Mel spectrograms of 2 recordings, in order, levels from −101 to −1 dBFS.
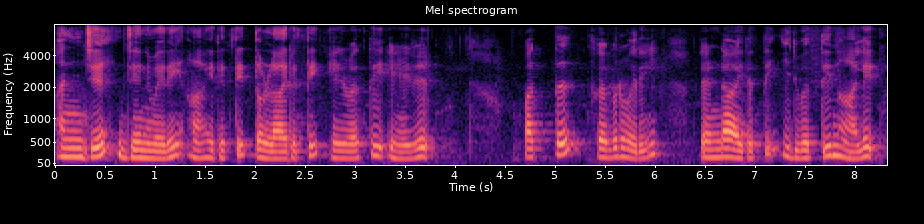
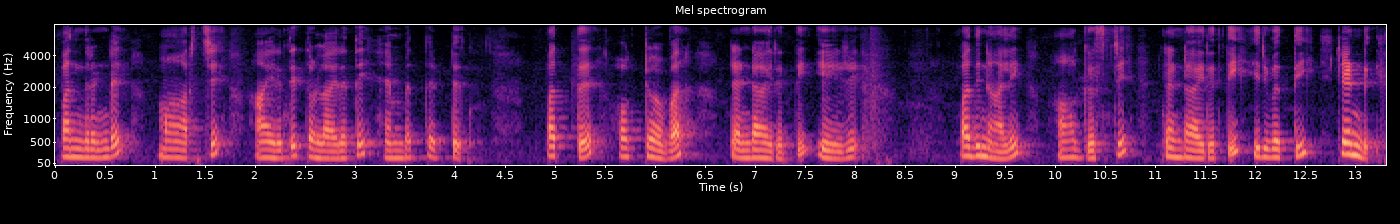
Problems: low volume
